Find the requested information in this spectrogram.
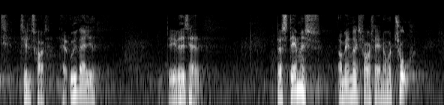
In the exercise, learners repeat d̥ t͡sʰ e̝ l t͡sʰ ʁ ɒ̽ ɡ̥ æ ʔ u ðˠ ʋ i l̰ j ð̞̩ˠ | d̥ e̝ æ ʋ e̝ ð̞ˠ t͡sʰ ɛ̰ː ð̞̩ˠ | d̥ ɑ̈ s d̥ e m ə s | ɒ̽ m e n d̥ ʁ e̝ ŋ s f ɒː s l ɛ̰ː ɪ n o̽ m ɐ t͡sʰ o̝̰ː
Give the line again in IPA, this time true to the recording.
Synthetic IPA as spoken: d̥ t͡sʰ e̝ l t͡sʰ ʁ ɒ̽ d̥ æ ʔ u ðˠ ʋ æ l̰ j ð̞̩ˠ | d̥ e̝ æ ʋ e̝ ð̞ˠ t͡sʰ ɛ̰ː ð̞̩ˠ | d̥ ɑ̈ s d̥ e m ə s | ɒ̽ m e n d̥ ʁ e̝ ŋ s f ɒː s l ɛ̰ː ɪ n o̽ m ɐ t͡sʰ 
